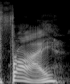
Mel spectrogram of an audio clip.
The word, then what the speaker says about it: Frey: uh just real quick it's pronounced fry his last name but it is spelled yeah anyway Derek uh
